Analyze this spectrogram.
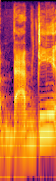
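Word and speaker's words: Babbdi: Uh Babdy, I think it's pronounced Bab.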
